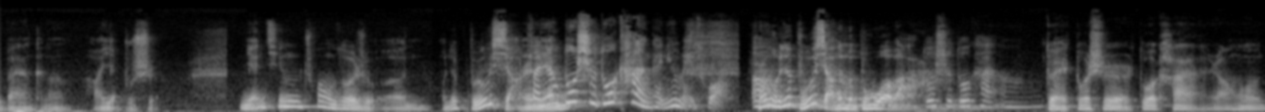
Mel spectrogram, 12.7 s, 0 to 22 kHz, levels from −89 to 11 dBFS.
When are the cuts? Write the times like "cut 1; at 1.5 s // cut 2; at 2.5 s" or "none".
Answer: cut 1; at 2.3 s // cut 2; at 4.3 s // cut 3; at 7.4 s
